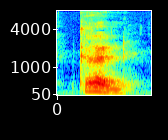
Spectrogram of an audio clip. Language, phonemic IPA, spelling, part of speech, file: Dutch, /krøn/, kreun, noun / verb, Nl-kreun.ogg
- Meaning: inflection of kreunen: 1. first-person singular present indicative 2. second-person singular present indicative 3. imperative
